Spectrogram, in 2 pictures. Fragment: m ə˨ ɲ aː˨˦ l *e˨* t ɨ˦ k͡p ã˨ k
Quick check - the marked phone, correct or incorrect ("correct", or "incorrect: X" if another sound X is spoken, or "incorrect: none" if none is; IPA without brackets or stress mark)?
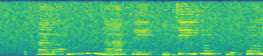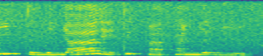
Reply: correct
